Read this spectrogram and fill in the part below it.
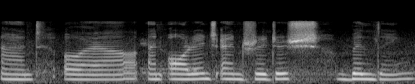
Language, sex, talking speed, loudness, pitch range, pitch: English, female, 115 wpm, -17 LUFS, 235-250 Hz, 240 Hz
